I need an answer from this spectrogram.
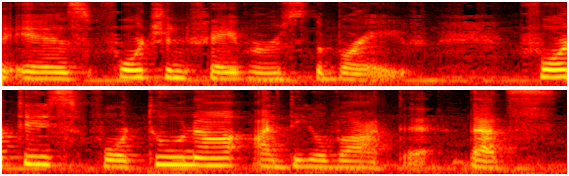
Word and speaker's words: Fortis Fortuna adiuvat: Fortis fortuna adiuvate. That's how you pronounce it in Latin.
